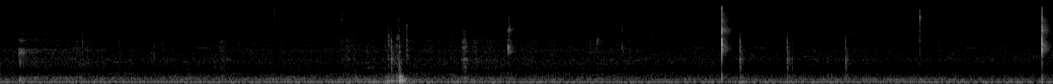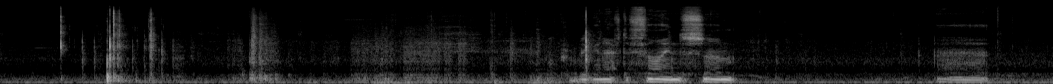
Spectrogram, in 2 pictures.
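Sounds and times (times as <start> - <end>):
faint low hum: 0.0 - 21.0.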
